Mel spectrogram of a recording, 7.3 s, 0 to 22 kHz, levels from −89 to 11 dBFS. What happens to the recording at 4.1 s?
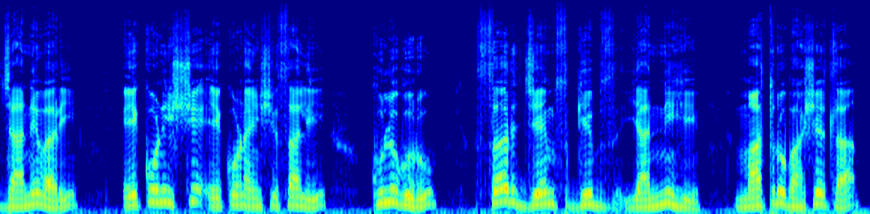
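Overlap-add ripple runs through 4.1 s and the whole clip: frames rejoined with mismatched overlap swing the level about 60 dB around fifty times a second, a harsh robotic flutter.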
